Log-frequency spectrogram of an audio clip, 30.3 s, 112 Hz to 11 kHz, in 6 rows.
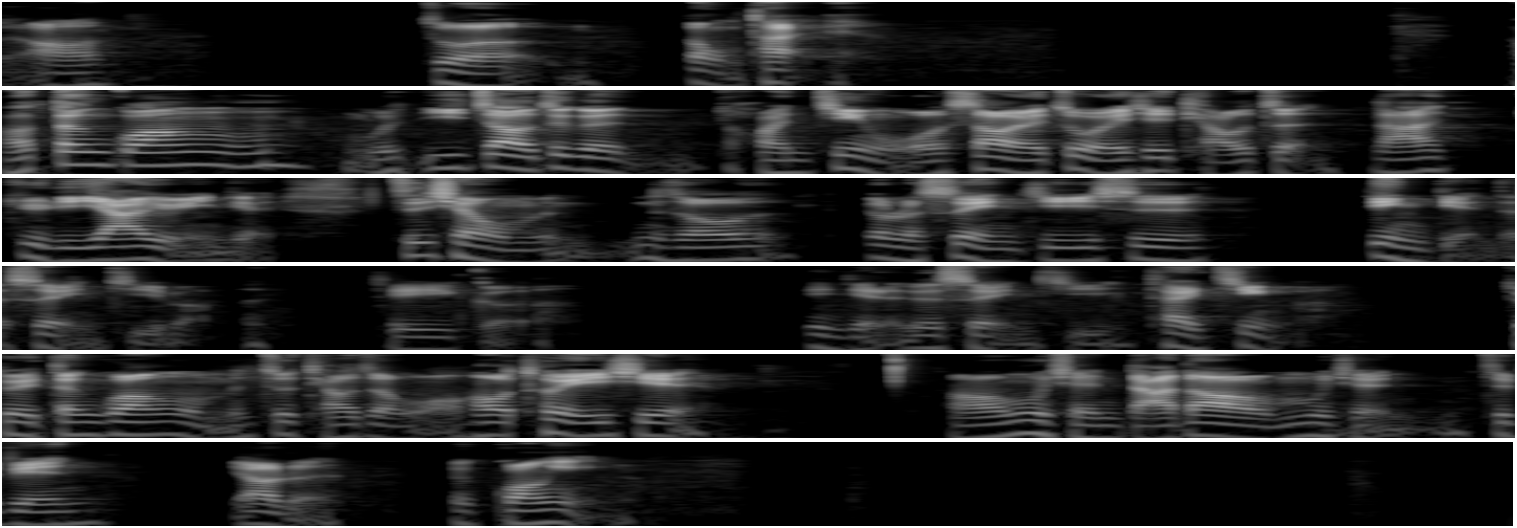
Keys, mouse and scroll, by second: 0.3 space, 5.1 space, 5.7 click, 8.1 click, 17.4 click, 18.0 click, 19.1 click, 19.7 click, 22.6 space, 24.2-24.8 scroll up 1, 24.8-27.8 shift+middle drag.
